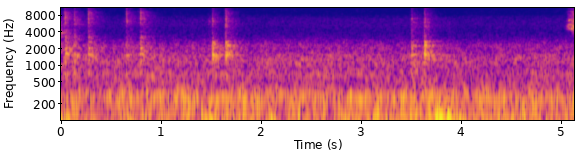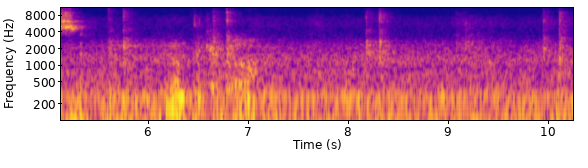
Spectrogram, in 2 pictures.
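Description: Irregular short clicks and taps, spaced a second or more apart, from buttons being pressed on a telescope mount's hand controller keypad, over a steady low room hum.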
